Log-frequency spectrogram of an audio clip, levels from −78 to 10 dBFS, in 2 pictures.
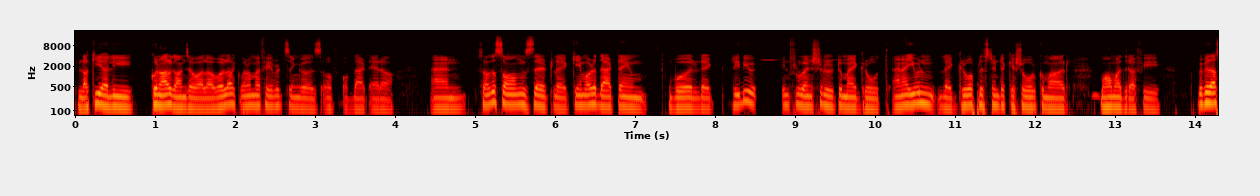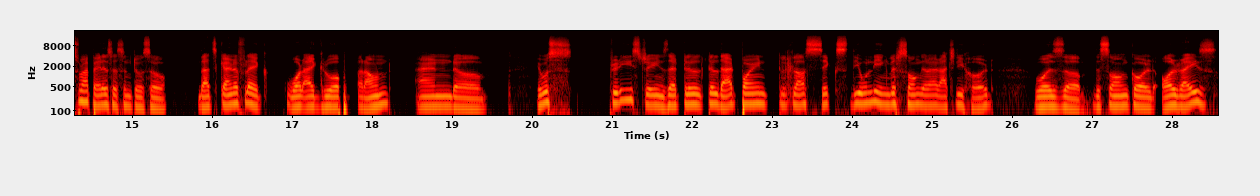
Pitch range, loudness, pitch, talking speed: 120-150 Hz, -34 LUFS, 130 Hz, 195 wpm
